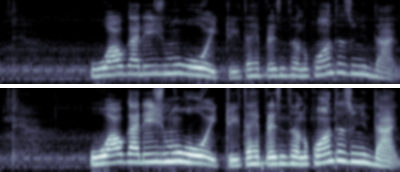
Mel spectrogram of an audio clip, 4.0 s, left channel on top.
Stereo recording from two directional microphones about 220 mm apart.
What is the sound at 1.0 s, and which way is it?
Speech, 50° right (ahead or behind).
